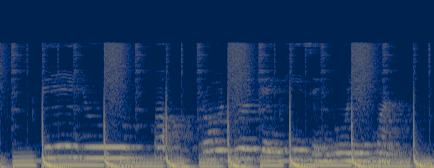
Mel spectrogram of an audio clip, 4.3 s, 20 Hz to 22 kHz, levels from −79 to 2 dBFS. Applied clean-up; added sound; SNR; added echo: none; Bass guitar; -4 dB; reverberation time 0.9 s.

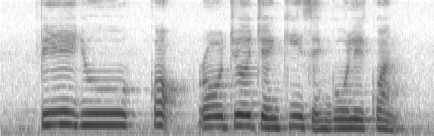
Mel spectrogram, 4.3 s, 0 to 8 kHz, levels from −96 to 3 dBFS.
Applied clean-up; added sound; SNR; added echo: none; none; none; none.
